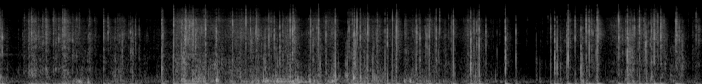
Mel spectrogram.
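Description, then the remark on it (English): Snack bags in roasted crab and roasted cumin lamb skewer flavors are held up, rustling and crackling continuously for several seconds, a busy, bright plastic crumpling with sharp irregular crunches and no talking over it. “Let me hold them up.”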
